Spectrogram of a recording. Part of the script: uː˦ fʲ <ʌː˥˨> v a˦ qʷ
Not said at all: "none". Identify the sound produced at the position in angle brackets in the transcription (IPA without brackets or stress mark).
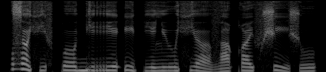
ʌː˥˨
